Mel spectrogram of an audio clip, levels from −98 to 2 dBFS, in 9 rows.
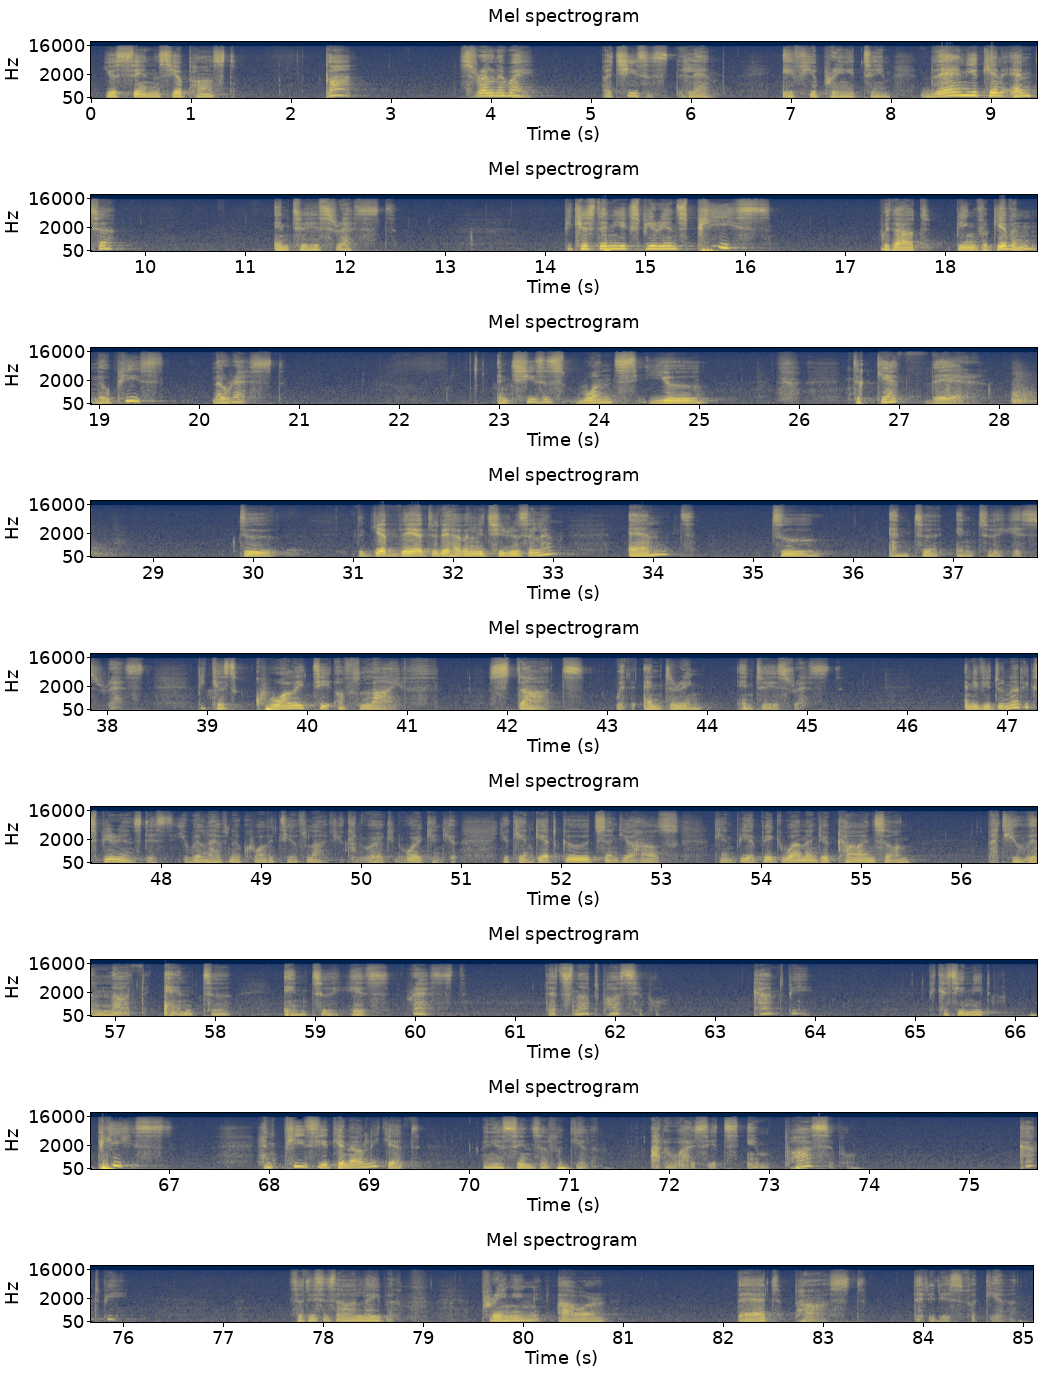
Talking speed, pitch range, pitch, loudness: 105 wpm, 120-165 Hz, 135 Hz, -17 LUFS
